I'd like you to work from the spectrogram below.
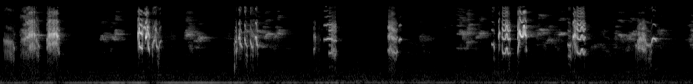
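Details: Pet rosy-faced lovebirds of white-headed pallid and green opaline colour forms chirp in short sharp bursts, scattered irregularly, some squeaky and buzzy, with quiet gaps between.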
